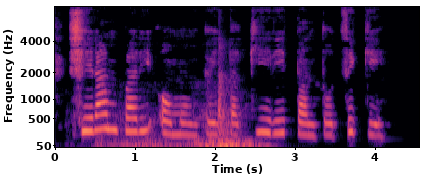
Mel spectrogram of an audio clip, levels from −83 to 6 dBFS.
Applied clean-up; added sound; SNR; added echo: classical method log-MMSE.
